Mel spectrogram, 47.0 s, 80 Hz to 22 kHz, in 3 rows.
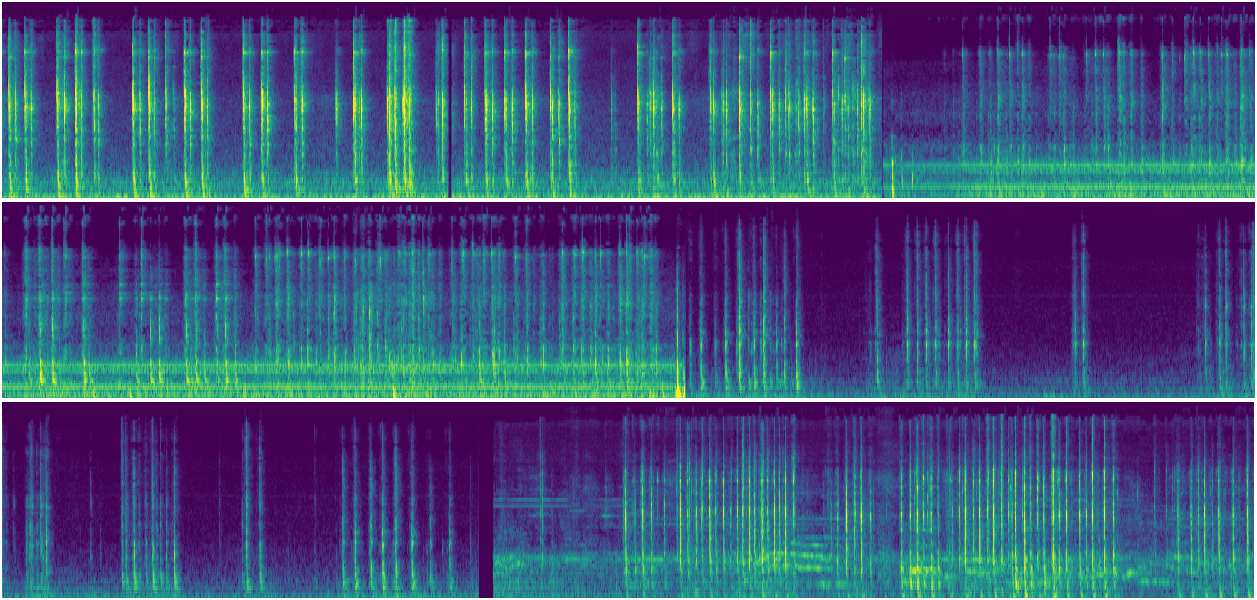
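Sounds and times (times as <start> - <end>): mechanical keyboard typing: 0.0 - 11.0, 11.9 - 25.7, 26.5 - 28.0, 30.6 - 32.0, 32.8 - 33.6, 34.3 - 34.7, 35.5 - 37.0, 39.1 - 46.9
steady hum: 0.0 - 24.2.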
